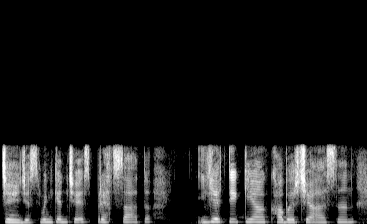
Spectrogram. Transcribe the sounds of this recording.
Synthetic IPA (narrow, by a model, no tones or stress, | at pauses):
t͡ʃẽːd͡ʒɐsʋɨŋʲkʲɐnt͡ʃʰespɾʲɐt̪ʰsaːt̪ɨ | jɐt̪ikiãːkʰɐbɐɾt͡ʃʰiaːsɐn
